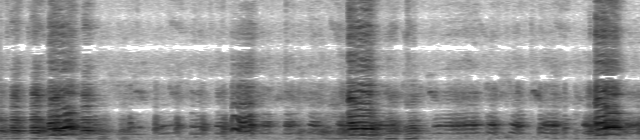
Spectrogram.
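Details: Singing hen mixing loud rasping squawks with rapid mid-pitched clucks and murmurs, four loud bursts spread across the clip.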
